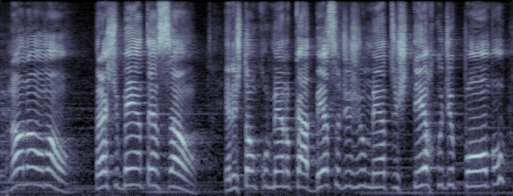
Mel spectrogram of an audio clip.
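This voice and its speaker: A male pastor from Brazil preaching at a church service, telling a story dramatically and swinging from hushed asides to loud, impassioned calls. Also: extremely high pitch, fairly even intonation, brisk, soft background music.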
